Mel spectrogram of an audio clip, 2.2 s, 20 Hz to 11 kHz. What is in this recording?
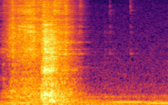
pans banging around in a kitchen
recorded on 10 September 2009 using a Zoom H4 recorder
